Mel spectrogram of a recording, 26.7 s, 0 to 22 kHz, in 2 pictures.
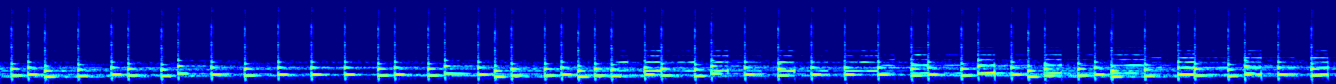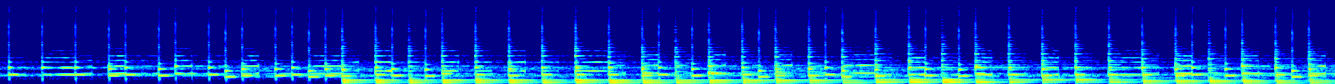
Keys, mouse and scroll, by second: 0.4 click, 2.3-5.0 typing, 5.7 click, 7.2 click, 7.8-8.2 typing, 8.7-26.7 drag.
